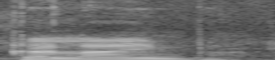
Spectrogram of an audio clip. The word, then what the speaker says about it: climb: अगर एम के बाद बी आ जाए तो बी को साइलेंट कर देते हैं। जैसे COMB कॉम्ब, BOMB bomb, CLIMB क्लाइंब, DUMB डम।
